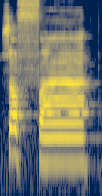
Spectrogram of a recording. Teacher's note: اور یہاں فا پر بھی 2 زبر کی تنوین ہے، یہاں وقف کریں گے تو پھر وقف کی صورت میں 1 الف مدہ میں بدل جائے گی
